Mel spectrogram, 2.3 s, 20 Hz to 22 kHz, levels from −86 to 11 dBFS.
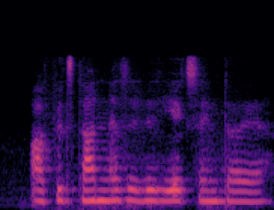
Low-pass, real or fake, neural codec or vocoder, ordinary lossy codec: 7.2 kHz; fake; codec, 16 kHz, 0.5 kbps, X-Codec, WavLM features, trained on Multilingual LibriSpeech; Opus, 64 kbps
